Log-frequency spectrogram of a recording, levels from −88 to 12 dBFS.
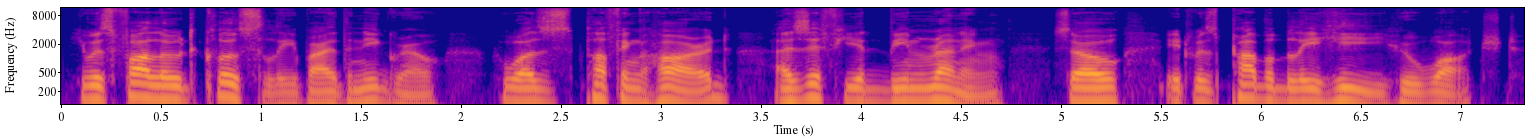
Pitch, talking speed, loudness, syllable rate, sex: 115 Hz, 190 wpm, -19 LUFS, 5.5 syllables/s, male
